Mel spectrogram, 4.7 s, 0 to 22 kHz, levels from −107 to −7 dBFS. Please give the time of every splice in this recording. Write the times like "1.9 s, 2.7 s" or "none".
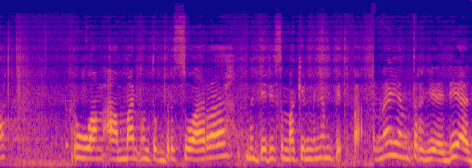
3.8 s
